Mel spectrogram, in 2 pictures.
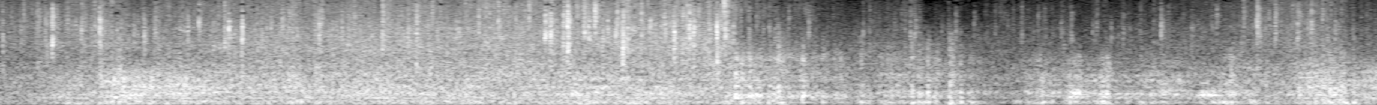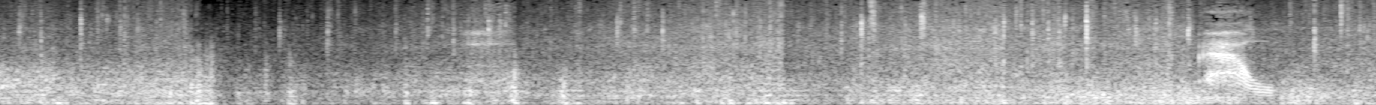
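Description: Heavy rain pours steadily during a windy, severe-warned thunderstorm. Loud rolling and crashing thunder repeatedly swells over the constant downpour, with no talking.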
